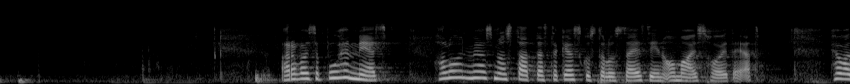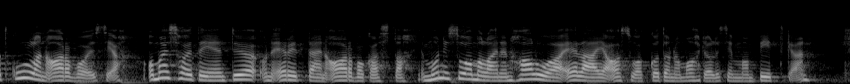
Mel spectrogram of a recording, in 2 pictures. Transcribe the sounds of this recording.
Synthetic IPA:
ʔɑrʋo̞jsɑpuɦe̞mːies | hɑluɑmmyøsno̞st̪ɑːt̪ːæsːæke̞skust̪e̞lusːɑe̞siːno̞mɑjsho̞jt̪ɑ̰jɑ̰t̪ | heo̞ʋɑt̪kulːɑnɑrʋo̞jsiɑ̰ʔo̞mɑjsho̞jt̪ɑjient̪yøʔo̰ne̞ɾit̪ːæjnʔɑrʋo̞kɑst̪ɑjɑ̰mo̞nisuomɑlɑjne̞nɦɑluɑːʔe̞læːjɑ̰ʔɑsuɑkːo̞t̪o̞nɑmɑɦdolːisimːɑmpit̪kæ̰ːn

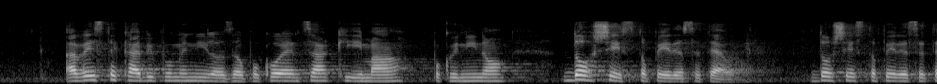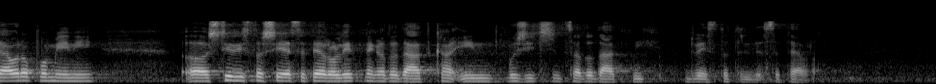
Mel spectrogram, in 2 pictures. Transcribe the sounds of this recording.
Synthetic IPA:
aʋeːst̪ɛkajbipɔmɛnilɔzaupɔkoːjɛnt̪sakʰiːmapɔkɔjniːnɔ | d̪ɔʃest̪ɔpeːd̪ɛsɛt̪ɛwɾɔ̰w | d̪ɔʃeːst̪ɔpeːd̪ɛsɛt̪ɛwɾɔwpɔmeːni | ʃt̪iːɾist̪ɔʃed̪ɛsɛt̪ɛwɾɔleːt̪nɛɡad̪ɔd̪aːt̪kaʔinbɔʒit͡ʃnit̪sad̪ɔd̪aːt̪nix | d̪ʋeːst̪ɔt̪ɾid̪ɛsɛt̪ḛwɾɔ̰w

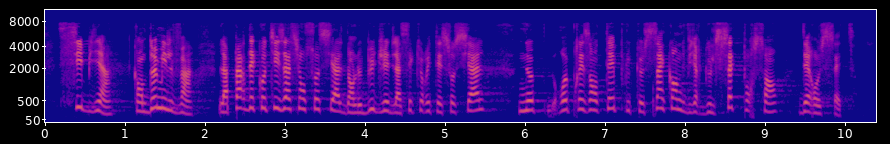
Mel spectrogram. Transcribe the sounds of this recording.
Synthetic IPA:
sibjɛ̃ | kɑ̃d̪əmilvɛ̃ | lapaʁd̪ekɔt̪izasjɔ̃sɔsjald̪ɑ̃ləbyd̪ʒɛd̪əlasekʲyʁit̪esɔsjal | nəʁəpχezɑ̃t̪ɛplykəsɛ̃kɑ̃t̪viʁɡʲylsɛt̪̚puʁsɑ̃ | d̪eʁəsɛt̪

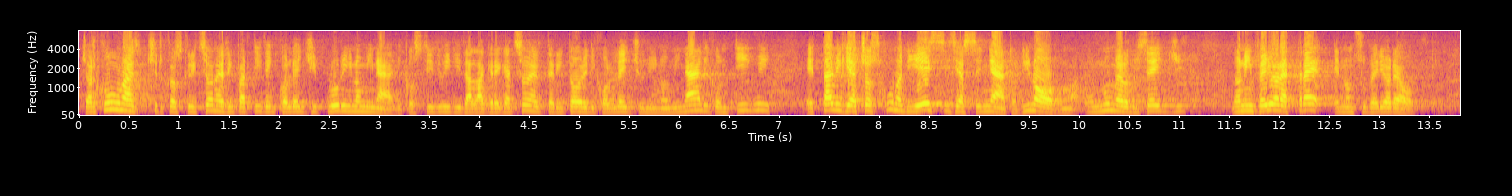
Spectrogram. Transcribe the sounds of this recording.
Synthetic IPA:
t͡ʃaskunat͡ʃirkoskɾit̪sjoːnɛripart̪iːt̪aiŋkolːɛd͡ʒːipluɾinomina̰ːlikost̪it̪uiːt̪id̪alaɡɾeɡat̪sːjoːned̪elt̪erːit̪ɔːɾjod̪ikolːɛd͡ʒːiuninominaːlikont̪iːɡwi | ɛt̪ːaːlikeat͡ʃːaskuːnod̪iɛsːisiːɛasːeɲːaːt̪od̪inɔrma̰ʔunːuːmeɾod̪isɛd͡ʒːi | noniɱfeɾjoːɾeat̪ːɾɛenːonsupeɾjoːɾeaɔ̰t̪ːi̥

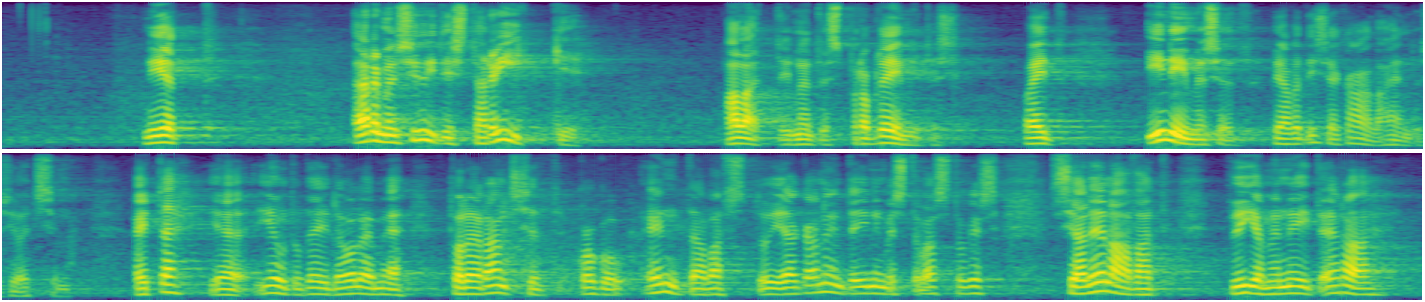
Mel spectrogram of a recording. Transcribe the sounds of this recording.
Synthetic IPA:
niːe̞t̪ːˑ | ærmesyːd̪̥ist̪ɑɾiːkːi | ɑlɑt̪ːine̞nd̪̥e̞spro̞ble̞ːmid̪̥e̞s | vɑjd̪̥ | inime̞sed̪̥peɑvɑd̪ise̞kɑːlɑ̰ɦe̞̰nd̪̥usio̞t̪ʲsimɑ | ɑjt̪ˑːæhjɑjɤwd̪̥ut̪e̞jleo̞le̞me̞t̪o̞le̞ɾɑnt̪set̪ko̞ɡ̥ue̞nd̪̥ɑvɑst̪ujɑkɑne̞nd̪̥e̞inime̞st̪e̞vɑst̪uke̞sː | eɑle̞lɑvɑd̪̥ | viːjɑme̞ne̞jd̪̥æɾɑ

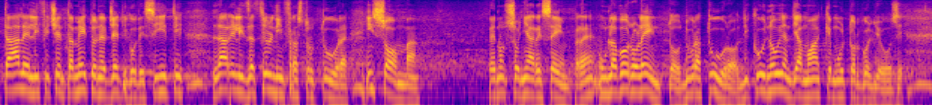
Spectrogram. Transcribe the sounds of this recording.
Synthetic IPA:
t̪aːleɛlefːit͡ʃɛnt̪ament̪oenerd͡ʒɛːt̪ikod̪ejsiːt̪ilaɾealid̪zːat̪sːjoːnɪd̪iɱfɾast̪ɾut̪ːuːɾeinsɔmːa | pernonsoɲːaːɾesɛmpɾeunlavoːɾolɛnt̪o̰d̪uɾat̪uːɾo̰d̪ikujnoːjand̪jaːmoaŋk̟emolt̪oːrɡoʎːo̰ːzi

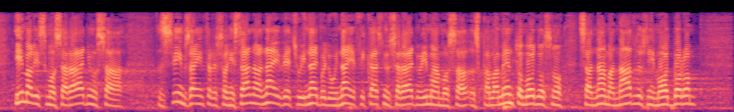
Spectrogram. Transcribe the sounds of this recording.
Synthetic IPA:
imalismo̞saɾaːd̪ɲusa | sʋiːmzaint̪e̞ɾesoʋanihst̪ɾaːnamanajʋe̞t͡ɕuinaːjbo̞ʎuinaje̞fikasnijusaɾaːd̪ɲuimaːmo̞saspaɾlame̞nt̪o̞mo̞d̪no̞sno̞ | sanamanaːd̪le̞ʒniːmo̞d̪̚bo̞ɾo̞m

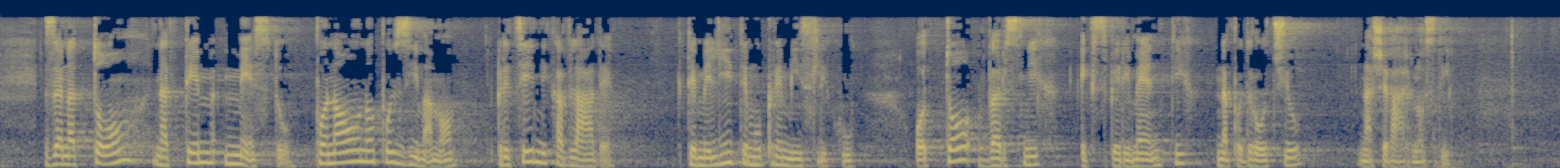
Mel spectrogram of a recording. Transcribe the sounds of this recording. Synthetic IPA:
zanat̪oːnat̪eːmːeːst̪ṵpɔnɔwnɔpɔziːʋa̰mɔpɾɛt̪seːd̪nikaʋlaːd̪ɛ̰ | kt̪ɛmɛlit̪ɛmupɾɛmislikʰu | ɔt̪oːʋəɾst̪nix | ɛkspɛɾimɛnt̪ixnapɔd̪ɾoːt͡ʃju | na̰ːʃɛʋa̰ːɾnɔst̪ḭ

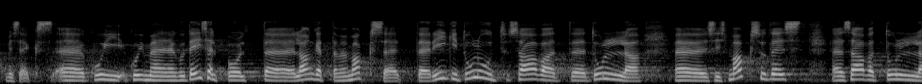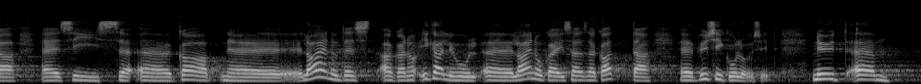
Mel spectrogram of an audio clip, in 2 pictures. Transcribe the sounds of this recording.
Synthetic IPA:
mise̞̰kskujkujme̞nɑɡ̥ut̪e̞jse̞lt̪̚po̞ːlt̪lɑŋɡ̥e̞t̪ːɑme̞mɑkseet̪ˑːɾiːɡ̥it̪ulud̪̥sɑːvɑd̪̥t̪ulːɑ | sismɑksud̪e̞st̪ | sɑːvɑd̪̥̚t̪ulːɑ | siːskɑ | lɑe̞nud̪e̞st̪ɑ̰ɡ̥ɑno̞hiɡ̥ɑljuɦullɑenuɡ̥ɑe̞jsɑːs̬ɑːkɑt̪ːɑ | pysʲikulṵsḭd̪̥ | nyːd̪̥

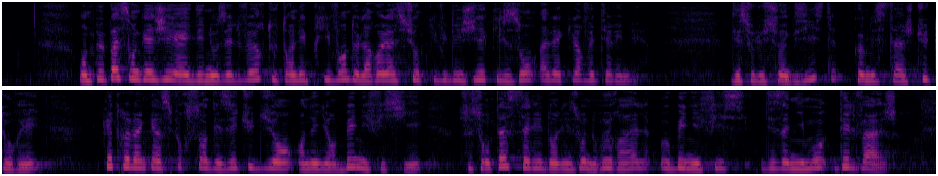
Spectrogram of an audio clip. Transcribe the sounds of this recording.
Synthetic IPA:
ɔ̃nəpøpasɑ̃ɡaʒeaed̪enozelvœʁt̪ut̪ɑ̃lepχivɑ̃d̪əlaʁəlasjɔ̃pχivileʒjekʲilzɔ̃ʔavɛklœʁvet̪eʁinɛːʁ | d̪esɔlysjɔ̃ɛɡzist̪kɔmlest̪aʒt̪yt̪ɔʁe | kat̪χəvɛ̃kʲɛ̃zpuʁsɑ̃d̪ezet̪yd̪jɑ̃ʔɑ̃nejɑ̃benefisje | səsɔ̃t̪ɛ̃st̪aled̪ɑ̃lezonʁyʁalobenefisd̪ezanimod̪elvaʒ

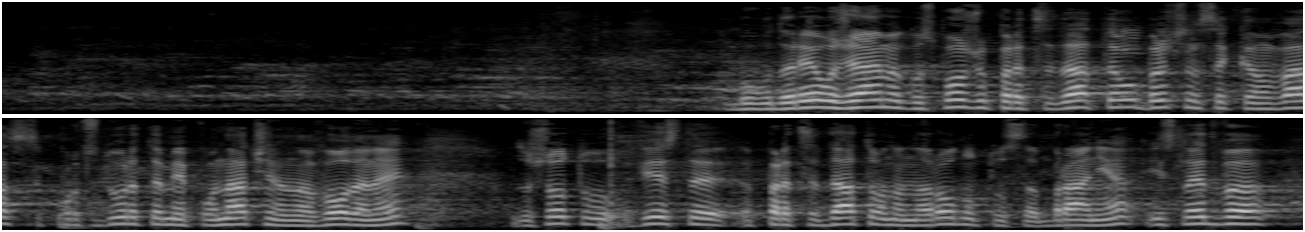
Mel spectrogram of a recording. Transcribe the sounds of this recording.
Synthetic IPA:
blˠɐɡod̪ɐɾʲəʊvɐʒaɛmɛɡospɔʒʊpɾɛt̪sɛd̪at̪ɛlˠbɾɤʃt̪əmsɛkɐmvaspɾot̪sɛd̪uɾət̪əmiɛponat͡ʃinənɐvɔd̪ɛnɛ | zɐʃt̪ɔt̪oviɛst̪ɛpɾɛt̪sɛd̪at̪ɛlˠnɐnɐɾɔd̪not̪osɐbɾanʲiɛʔislɛd̪və

